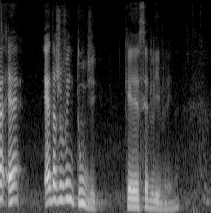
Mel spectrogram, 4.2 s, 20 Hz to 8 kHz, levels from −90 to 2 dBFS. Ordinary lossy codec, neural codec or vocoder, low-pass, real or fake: none; none; none; real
